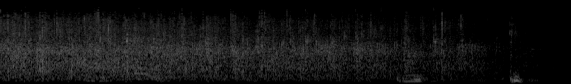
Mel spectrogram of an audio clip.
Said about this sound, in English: a good round of applause here. Give her a hug.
